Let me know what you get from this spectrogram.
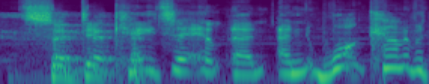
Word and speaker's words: Decatur: You grew up in a place, is it Decatur? Am I pronouncing that correctly? – Decatur. – Decatur. Well, I've been pronouncing that wrongly for all my life.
